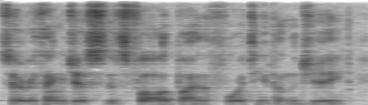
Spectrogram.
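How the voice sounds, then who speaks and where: Clear music plays in the background as a man speaks. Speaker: guitar teacher. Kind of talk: tutorial. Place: home room. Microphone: webcam.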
